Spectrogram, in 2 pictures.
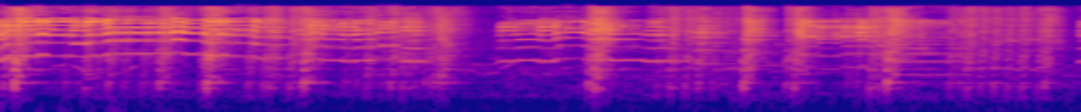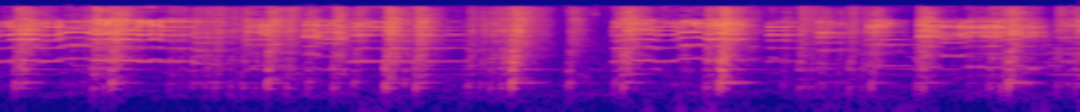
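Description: A lively folk dance tune in fandango style (a mudanza afandangada), played on a high, bright-toned pipe, with a snare drum beating a steady rhythm underneath.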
